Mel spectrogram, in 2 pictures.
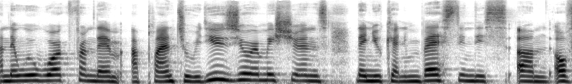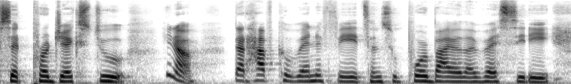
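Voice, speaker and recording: On a very clean recording with a silent background, a woman with a Mexican accent speaks at a fairly high pitch. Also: fairly even intonation. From Mexico. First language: Spanish. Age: 20s. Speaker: carbon consultant. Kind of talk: casual interview. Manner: laughs often.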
